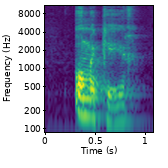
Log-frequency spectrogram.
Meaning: turnaround, reversal
- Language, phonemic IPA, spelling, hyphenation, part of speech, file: Dutch, /ˈɔməˌker/, ommekeer, om‧me‧keer, noun, Nl-ommekeer.ogg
